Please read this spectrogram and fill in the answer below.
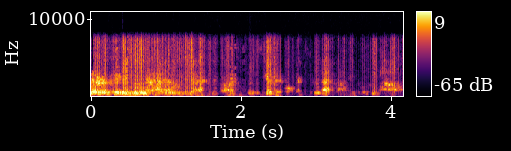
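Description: A person's voice, heavily garbled and distorted as it comes over a video call. It is densest in the first second and a half, then breaks into choppy fragments.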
